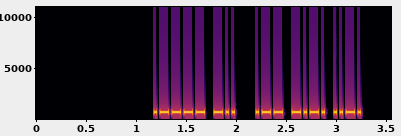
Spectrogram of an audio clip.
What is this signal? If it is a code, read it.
Morse code, heard as a keyed tone, about 40 wpm, 700 Hz. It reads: 1D WCF
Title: Field Day Exchanges - 40wpm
